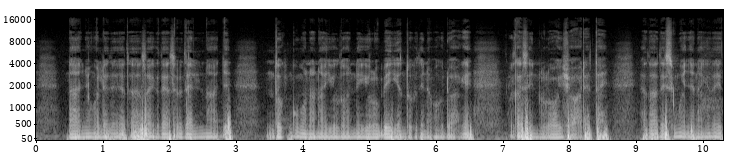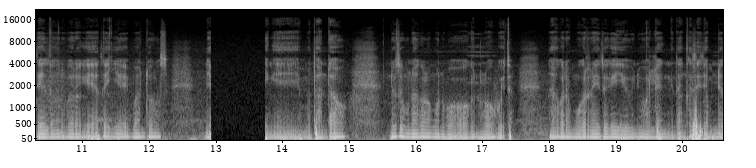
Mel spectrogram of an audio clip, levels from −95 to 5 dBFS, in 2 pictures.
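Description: At 12.93 s the speech cuts out abruptly and stays gone until 13.75 s, a dropout to a faint residue lasting about 0.82 s. Only hiss remains, roughly 50 dB down. Likely cause: the signal feed broke while the downstream path stayed live.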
